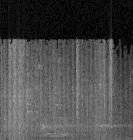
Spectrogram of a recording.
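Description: Sustained automatic turret gunfire in the Aliens: Colonial Marines game, a dense continuous rattle of shots running under faint co-op chatter.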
